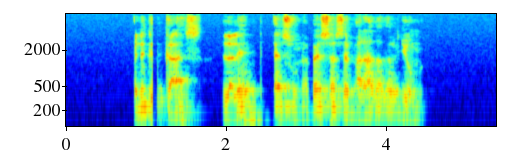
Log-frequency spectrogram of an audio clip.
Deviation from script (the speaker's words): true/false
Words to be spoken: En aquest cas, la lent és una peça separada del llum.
false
